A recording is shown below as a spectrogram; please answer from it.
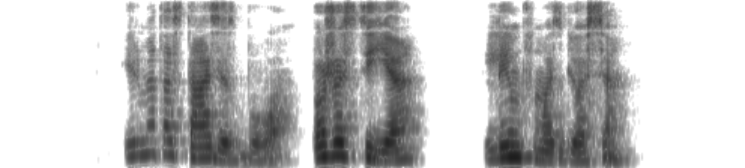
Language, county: Lithuanian, Kaunas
